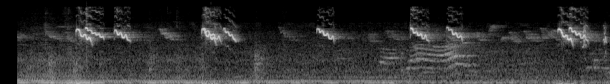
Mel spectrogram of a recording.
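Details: White-eye lure call used to attract small birds: short, high, down-slurred chirps in quick pairs, repeated about once a second, with a faint low hum beneath.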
